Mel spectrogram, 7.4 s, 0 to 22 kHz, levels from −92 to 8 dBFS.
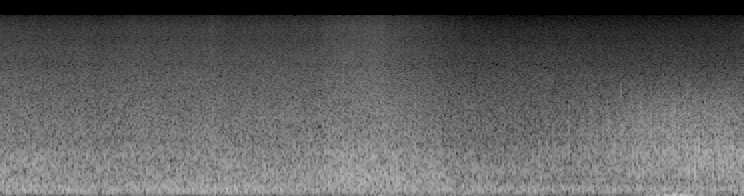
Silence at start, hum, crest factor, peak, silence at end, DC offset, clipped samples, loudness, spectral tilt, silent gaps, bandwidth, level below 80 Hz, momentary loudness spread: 0 s; none; 18 dB; -6 dBFS; 0 s; under 0.1%; under 0.1%; -25 LUFS; -5.5 dB/octave; none; 16 kHz; -40 dBFS; 7 LU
